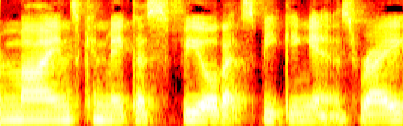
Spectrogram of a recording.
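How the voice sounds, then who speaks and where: With an American accent, a woman talks at a moderate pace and a fairly low pitch. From United States. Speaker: leadership trainer. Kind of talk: virtual class facilitation. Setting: video call. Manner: animated.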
